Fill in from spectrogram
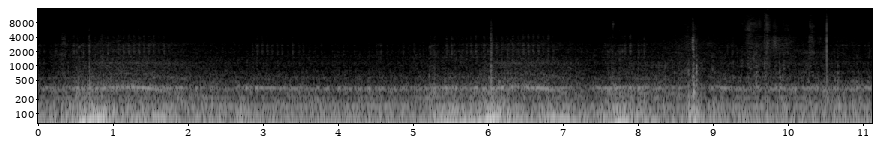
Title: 2003 Honda Accord V6 Rattling sound from engine; mostly heard from inside; smells debut!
